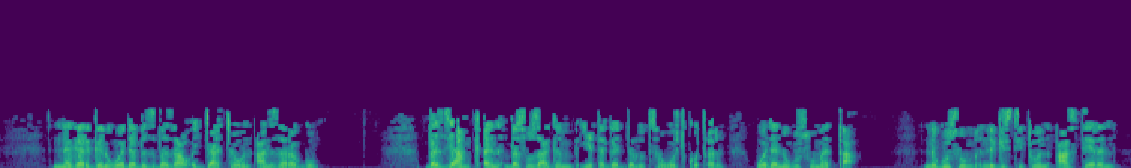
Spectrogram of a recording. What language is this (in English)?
Amharic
